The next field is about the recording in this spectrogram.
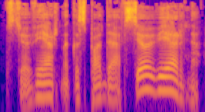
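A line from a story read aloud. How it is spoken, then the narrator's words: Mumbled. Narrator (Russian): пробормотал Люк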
